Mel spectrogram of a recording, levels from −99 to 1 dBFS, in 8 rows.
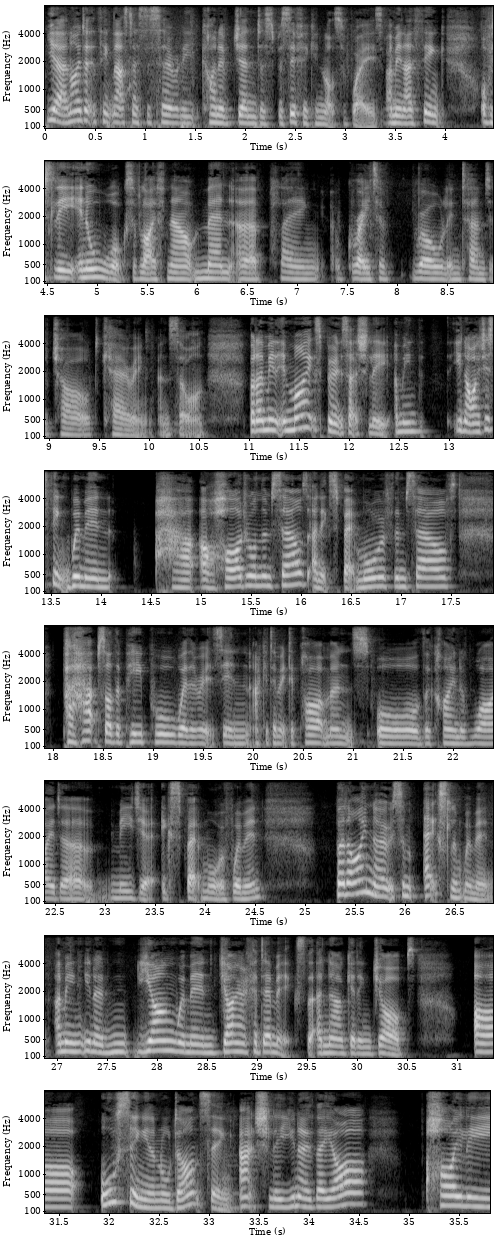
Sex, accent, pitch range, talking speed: female, British, 170-220 Hz, 190 wpm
